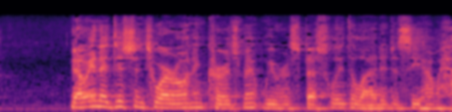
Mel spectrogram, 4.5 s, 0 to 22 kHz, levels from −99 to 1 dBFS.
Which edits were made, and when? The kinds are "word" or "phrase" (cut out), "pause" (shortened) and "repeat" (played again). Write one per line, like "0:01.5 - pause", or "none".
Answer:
none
